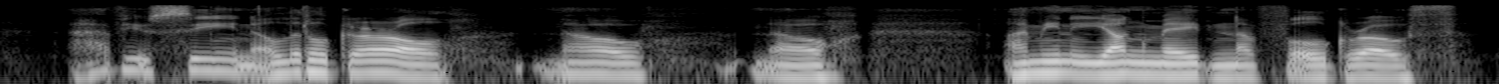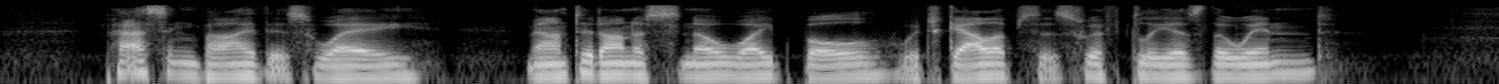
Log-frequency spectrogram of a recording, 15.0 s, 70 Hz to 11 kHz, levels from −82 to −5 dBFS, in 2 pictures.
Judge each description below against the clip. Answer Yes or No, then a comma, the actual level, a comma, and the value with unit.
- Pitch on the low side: Yes, low, 120 Hz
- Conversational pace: No, slow, 130 wpm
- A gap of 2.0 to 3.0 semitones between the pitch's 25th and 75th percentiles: Yes, average, 2.7 semitones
